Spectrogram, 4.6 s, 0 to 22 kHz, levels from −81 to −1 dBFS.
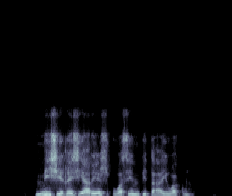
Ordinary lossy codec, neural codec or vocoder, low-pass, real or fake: Opus, 16 kbps; codec, 16 kHz, 4 kbps, FunCodec, trained on Chinese and English, 50 frames a second; 7.2 kHz; fake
